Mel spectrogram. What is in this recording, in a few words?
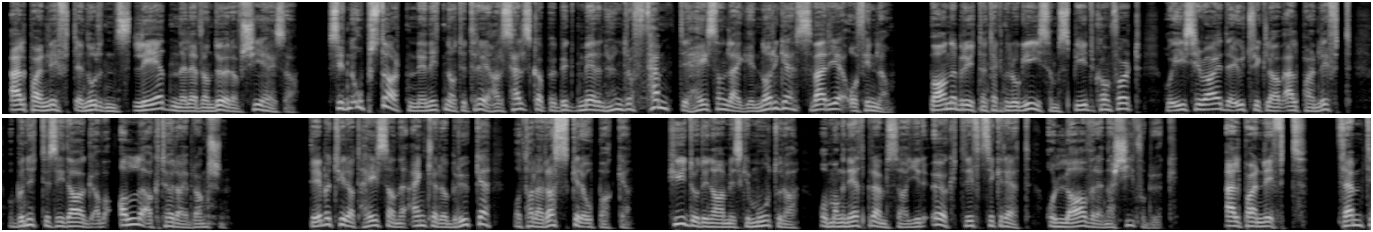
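Norwegian corporate nordnorsk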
